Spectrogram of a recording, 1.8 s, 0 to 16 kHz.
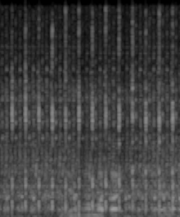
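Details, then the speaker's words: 2021 Geely Coolray idling with coil on cylinder 3 unplugged: even idle ticking about eight times a second doesn't falter, showing cylinder 3 isn't firing; misfiring cylinder. "so namamatay ang ating makina sa number TH nawawala wala"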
